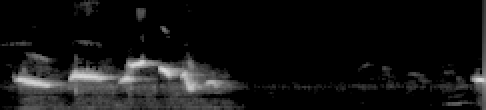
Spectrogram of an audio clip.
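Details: A pied bushchat gives one quick, sweet phrase of five or six high whistled notes, some rising and some falling, then a pause and one more note beginning.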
